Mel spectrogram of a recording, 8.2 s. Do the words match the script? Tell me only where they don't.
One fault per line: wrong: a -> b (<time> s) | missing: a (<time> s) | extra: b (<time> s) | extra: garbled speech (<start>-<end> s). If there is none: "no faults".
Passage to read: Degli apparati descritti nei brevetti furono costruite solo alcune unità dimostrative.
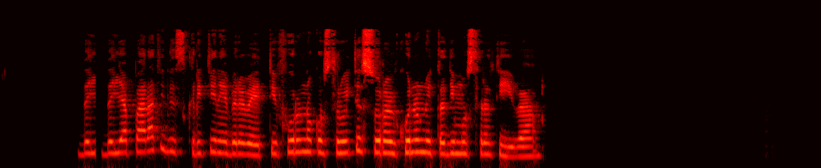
extra: degli (1.0 s)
